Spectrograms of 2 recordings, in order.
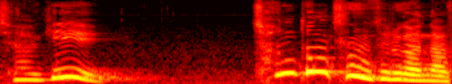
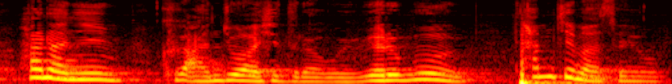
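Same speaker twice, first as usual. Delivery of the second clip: ordinary delivery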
